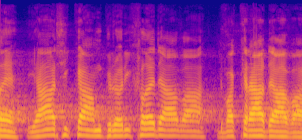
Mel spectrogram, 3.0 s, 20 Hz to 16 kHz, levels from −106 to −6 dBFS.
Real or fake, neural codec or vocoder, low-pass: real; none; 14.4 kHz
